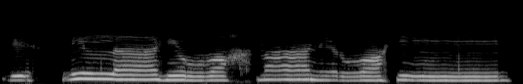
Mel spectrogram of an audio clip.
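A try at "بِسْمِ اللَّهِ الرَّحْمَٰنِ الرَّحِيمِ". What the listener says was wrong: Coba ro-nya jangan monyong. Rohim, rohim.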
